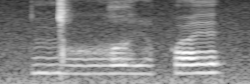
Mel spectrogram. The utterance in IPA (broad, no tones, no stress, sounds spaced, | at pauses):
ŋ͡ǀ ɔ̤ ʁ i̤ qʷ ɛ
